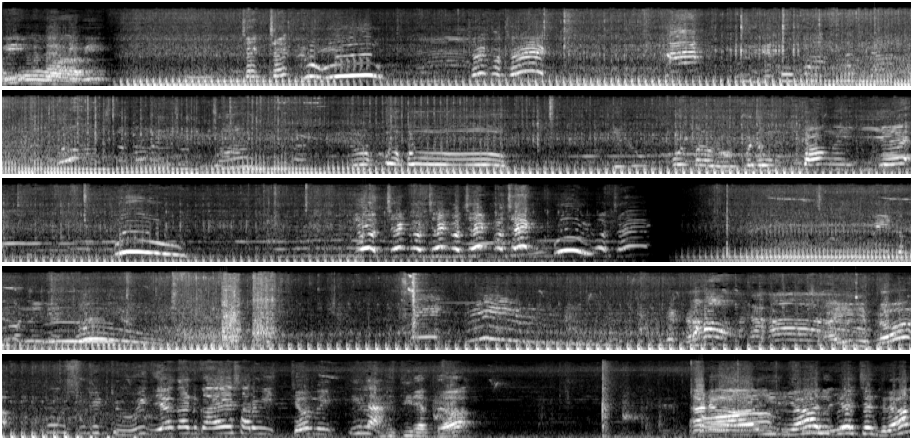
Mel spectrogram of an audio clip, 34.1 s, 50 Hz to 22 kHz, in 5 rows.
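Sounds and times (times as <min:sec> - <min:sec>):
motorcycle engine rumbling: 0:00.7 - 0:34.0.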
